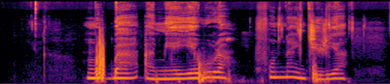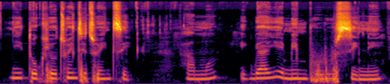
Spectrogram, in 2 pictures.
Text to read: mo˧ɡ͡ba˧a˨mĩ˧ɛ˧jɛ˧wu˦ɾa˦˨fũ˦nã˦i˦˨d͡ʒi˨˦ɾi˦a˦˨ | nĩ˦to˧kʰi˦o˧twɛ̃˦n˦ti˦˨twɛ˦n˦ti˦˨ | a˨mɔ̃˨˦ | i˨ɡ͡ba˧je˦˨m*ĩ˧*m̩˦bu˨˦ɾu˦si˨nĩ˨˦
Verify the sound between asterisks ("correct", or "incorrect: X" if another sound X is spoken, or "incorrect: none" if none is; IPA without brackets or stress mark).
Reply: correct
